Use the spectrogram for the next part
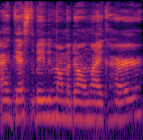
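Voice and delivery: ordinary talk, nothing marked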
